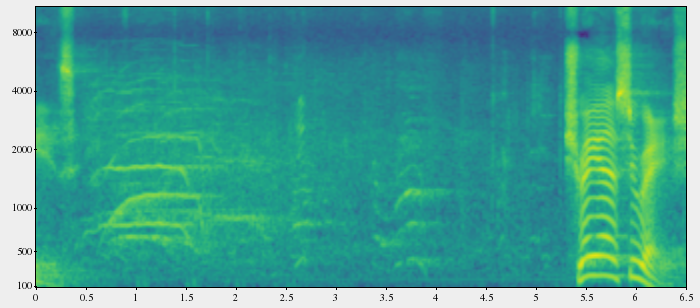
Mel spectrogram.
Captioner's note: crowd cheering and clapping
